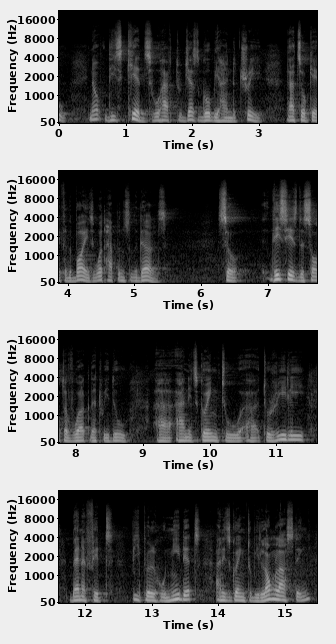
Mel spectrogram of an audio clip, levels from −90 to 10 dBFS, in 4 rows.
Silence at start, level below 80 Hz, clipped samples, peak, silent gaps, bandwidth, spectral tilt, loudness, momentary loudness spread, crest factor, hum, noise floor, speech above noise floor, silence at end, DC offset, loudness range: 0 s; -72 dBFS; under 0.1%; -12 dBFS; none; 15 kHz; -5.5 dB/octave; -32 LUFS; 11 LU; 20 dB; none; -65 dBFS; 34 dB; 0.1 s; under 0.1%; 3 LU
